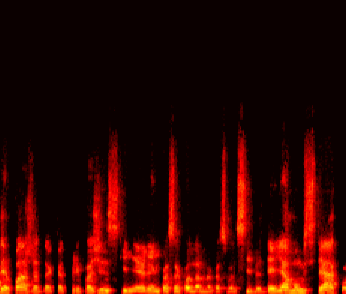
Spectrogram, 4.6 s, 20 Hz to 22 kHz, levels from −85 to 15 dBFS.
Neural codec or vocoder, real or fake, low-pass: none; real; 14.4 kHz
